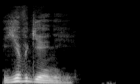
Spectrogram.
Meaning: a male given name, Yevgeny, equivalent to English Eugene
- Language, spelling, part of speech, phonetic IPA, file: Russian, Евгений, proper noun, [(j)ɪvˈɡʲenʲɪj], Ru-Евгений.ogg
